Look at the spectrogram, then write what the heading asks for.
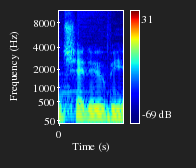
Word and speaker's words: Cherubi: Now I'm playing Pokemon in Japanese because I pronounce the R in Cherubi as if it's a Japanese name.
